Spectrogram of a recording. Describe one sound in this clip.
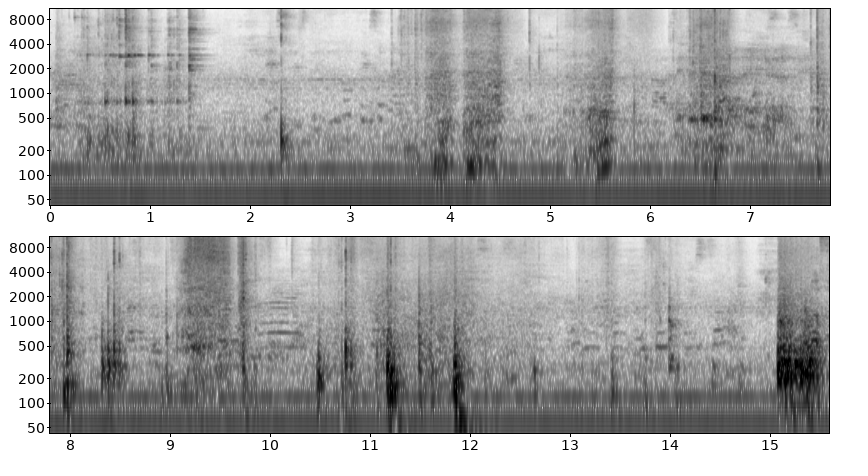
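Cardboard rustles and scrapes as a box is handled up close.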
